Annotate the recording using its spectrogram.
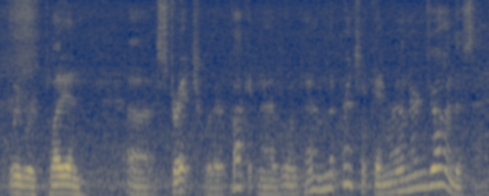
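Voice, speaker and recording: Amid noticeable background noise and audible room echo, a man talks at a very fast pace with very wide pitch swings. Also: medium pitch for a man. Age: 70s. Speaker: elderly assault victim. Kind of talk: casual chat.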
